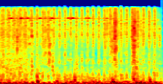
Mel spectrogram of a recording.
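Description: A magazine clicks as a gun is reloaded.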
